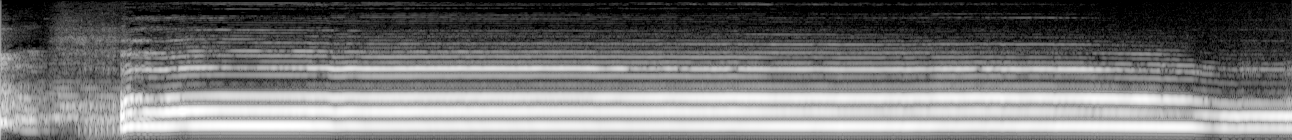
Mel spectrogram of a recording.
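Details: A Husky x German Shepherd mix dog gives a long, steady, mournful howl in response to howling wolves.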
